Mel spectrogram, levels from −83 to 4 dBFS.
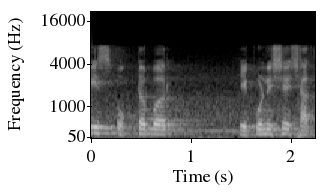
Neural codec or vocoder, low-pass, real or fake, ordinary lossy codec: none; 7.2 kHz; real; none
